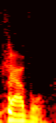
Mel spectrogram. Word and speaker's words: Cavill: Henry Cavill.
